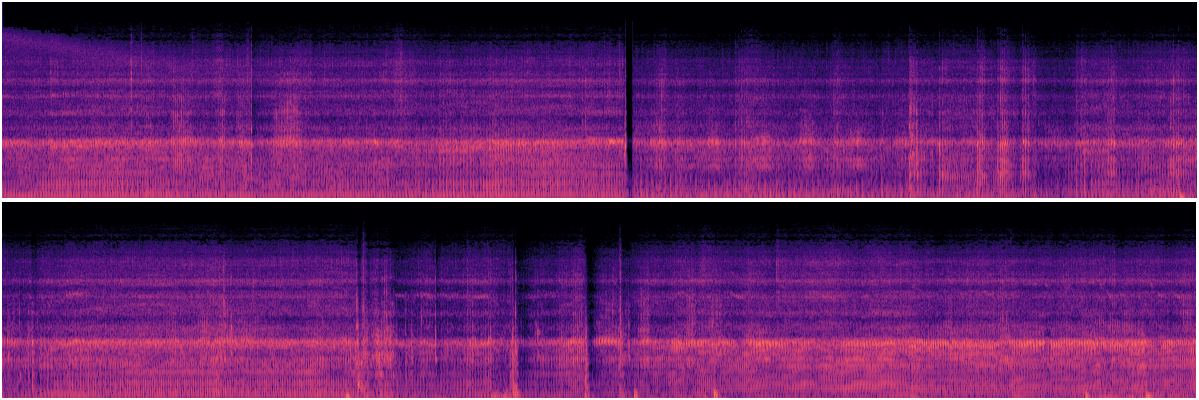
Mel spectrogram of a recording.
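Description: Dirt bike engine running close to the microphone as the bike is ridden along a trail, revs rising and falling with the throttle. A brief break about eight seconds in.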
